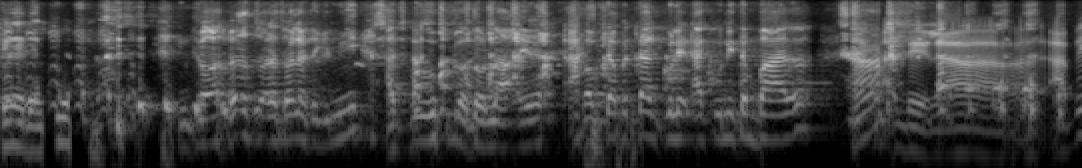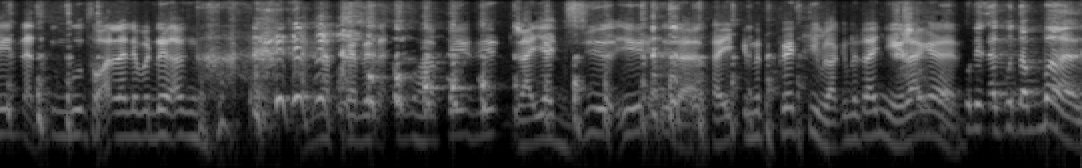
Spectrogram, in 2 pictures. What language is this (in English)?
Malay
